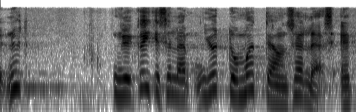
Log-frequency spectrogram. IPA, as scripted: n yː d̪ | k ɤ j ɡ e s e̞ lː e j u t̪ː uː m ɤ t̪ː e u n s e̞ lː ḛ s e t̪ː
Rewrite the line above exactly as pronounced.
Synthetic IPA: n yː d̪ | k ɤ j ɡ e s e̞ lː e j u t̪ː u m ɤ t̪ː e o n s e̞ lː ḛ s e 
